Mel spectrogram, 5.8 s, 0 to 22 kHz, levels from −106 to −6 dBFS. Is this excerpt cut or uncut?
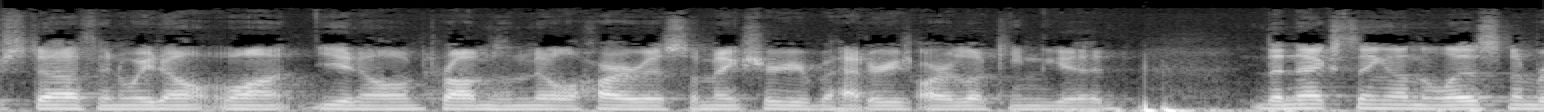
cut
